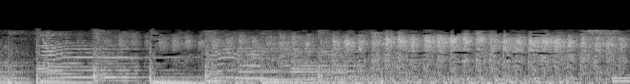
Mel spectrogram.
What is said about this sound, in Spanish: El tren está llegando.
